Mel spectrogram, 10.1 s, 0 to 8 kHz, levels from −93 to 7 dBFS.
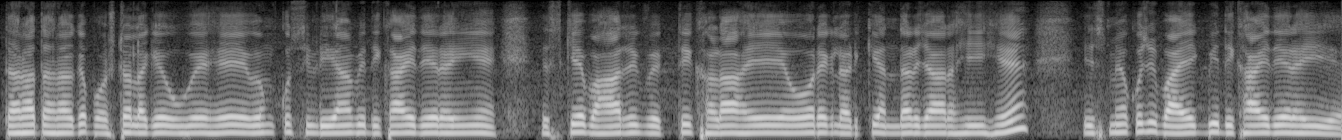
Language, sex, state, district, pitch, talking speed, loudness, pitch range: Hindi, male, Chhattisgarh, Korba, 160 Hz, 210 wpm, -15 LUFS, 155-165 Hz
